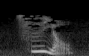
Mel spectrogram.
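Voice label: "私有", Mandarin Chinese; hsk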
